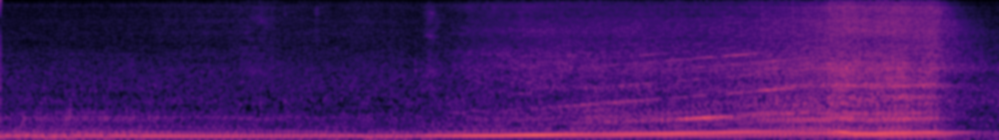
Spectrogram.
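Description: A straight-piped Dodge Hellcat Redeye engine revs loud and close, its pitch climbing steadily before a sharp blip near the end, with the exhaust note echoing off the surroundings.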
